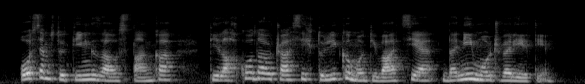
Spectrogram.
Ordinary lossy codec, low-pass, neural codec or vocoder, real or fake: none; 10.8 kHz; none; real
